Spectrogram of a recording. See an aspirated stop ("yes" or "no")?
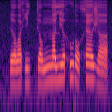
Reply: no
